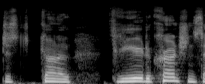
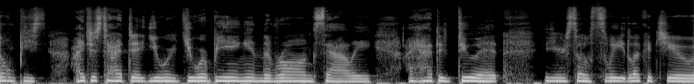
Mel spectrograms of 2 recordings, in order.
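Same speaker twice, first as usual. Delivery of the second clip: put-on voice for talking to a pet; 2 semitones higher than usual. Retelling how a man soothes a bear: imitating talking to a pet. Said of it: "he talks to them like they're fucking, like, dogs".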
